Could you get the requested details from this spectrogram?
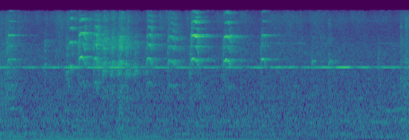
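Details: A juvenile Hairy woodpecker (Dryobates villosus) on a railing gives begging calls to its father as he feeds it: a run of harsh, high squawky chatters over about two seconds, then quieter, with a steady low mechanical hum throughout.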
